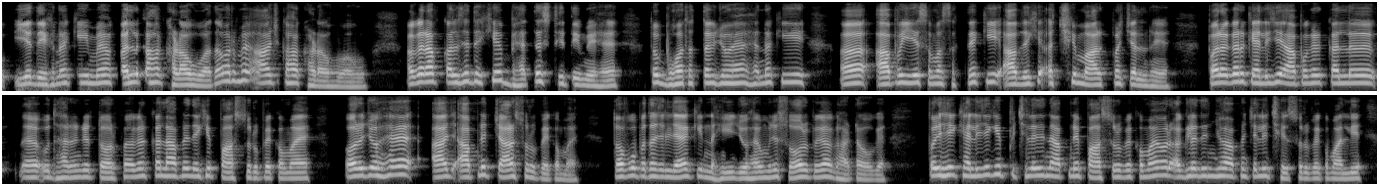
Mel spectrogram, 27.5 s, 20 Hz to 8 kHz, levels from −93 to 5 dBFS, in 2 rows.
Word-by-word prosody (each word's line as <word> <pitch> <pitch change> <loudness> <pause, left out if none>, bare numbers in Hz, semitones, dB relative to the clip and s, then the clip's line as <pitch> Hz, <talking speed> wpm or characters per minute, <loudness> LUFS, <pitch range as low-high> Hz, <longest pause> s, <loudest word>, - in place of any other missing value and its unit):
ये 190 +2 +4
देखना 170 +3 +2
है 205 - -2
कि 210 0 -3
मैं 210 +2 +1
कल 190 +5 +6
कहाँ 220 0 +2
खड़ा 160 -2 +3
हुआ 145 -3 +1
था 200 - -2
और 255 +2 0
मैं 275 +2 0
आज 215 0 +1
कहाँ 210 -1 +1
खड़ा 145 -4 -2
हुआ 125 -2 -5
हूँ। 115 0 -9 0.4
अगर 225 +5 +6
आप 235 0 +6
कल 215 0 +2
से 240 +3 0
देखिए 240 +2 -1
बेहतर 155 +4 -2
स्थिति 195 -9 -4
में 145 -2 -1
हैं 135 +2 -1 0.3
तो 215 - +2
बहुत 185 +2 +1
हद 200 - -4
तक 210 - +4
जो 200 0 0
है, 205 +1 0
है 185 +1 -5
ना 215 - -2
कि 225 -1 -2 0.4
अ, 175 - -2
आप 190 -1 +5
ये 215 0 +3
समझ 190 -3 -3
सकते 185 +5 -5
हैं 225 - -3
कि 230 -1 +2
आप 175 +1 +4
देखिए 180 +1 -1
अच्छे 195 +4 -3
मार्ग 165 -5 +2
पर 195 - -1
चल 175 -3 -1
रहे 130 -3 -5
है। 120 - -8 0.4
पर 200 +2 +6
अगर 230 +2 +6
कह 205 -4 +4
लीजिए 200 +4 +1
आप 185 -1 +3
अगर 210 +2 0
कल 195 +1 +2 0.5
अ, 170 0 +2
उदाहरण 170 +1 -4
के 180 - 0
तौर 150 0 0
पर 185 - -1
अगर 200 +3 -1
कल 210 -1 +1
आपने 205 +1 +2
देखिए 210 +1 -3
₹500 155 0 -2
कमाए 150 0 0 0.4
और 200 +2 +6
जो 220 0 +2
है 240 0 +5 0.3
आज 190 0 +3 0.2
आपने 230 +6 -2
₹400 175 -6 +1
कमाए 120 -2 -9 0.4
तो 185 - +2
आपको 205 +3 +2
पता 200 -1 0
चल 185 -1 -4
जाएगा 185 +2 +5
कि 195 -1 -5
नहीं 150 -1 -4
जो 150 0 -1
है 155 +1 -2
मुझे 170 +3 -4
₹100 180 0 -1
का 185 -1 +3
घाटा 130 -4 -5
हो 120 -1 -5
गया। 120 -1 -6 0.4
पर 215 - +3
यही 220 +2 +4
कह 220 -2 +1
लीजिए 210 +3 -1
कि 250 +1 +1
पिछले 210 0 -3
दिन 215 -1 -1
आपने 200 +1 0
₹500 175 +2 -1
रुपये 180 0 -5
कमाए 195 +3 0
और 225 - +1
अगले 205 +3 0
दिन 205 0 -4
जो 210 - -2
है 205 - +3
आपने 195 +1 -3
चलिए 200 +2 -3
₹600 150 -2 -6
कमा 145 -1 -3
लिए 150 +2 -4
190 Hz, 240 wpm, -23 LUFS, 160-210 Hz, 0.5 s, कल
